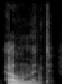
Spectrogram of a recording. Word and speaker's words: LMNT: This episode is also brought to you by Element Electrolyte Drink Mix, spelled L M N T, but pronounced Element.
